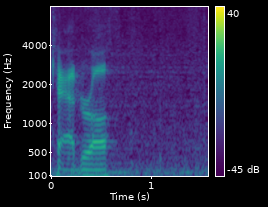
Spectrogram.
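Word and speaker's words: Cadroth: say your name uh it's just CAD Roth think of it like CAD okay get him that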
